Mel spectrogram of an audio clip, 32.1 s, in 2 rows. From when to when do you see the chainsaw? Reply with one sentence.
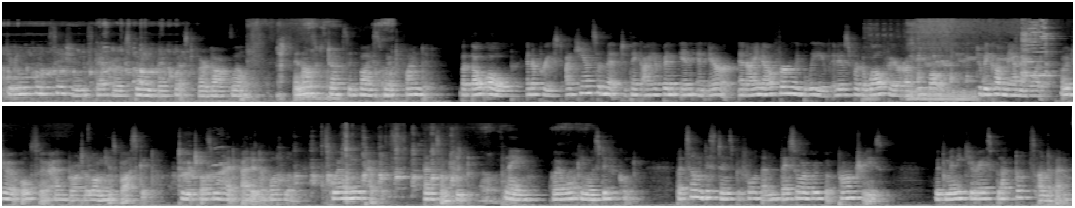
You can't hear the chainsaw here.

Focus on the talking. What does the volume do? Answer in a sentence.
The volume of the talking stays about the same.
